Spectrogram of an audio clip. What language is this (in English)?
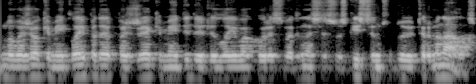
Lithuanian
